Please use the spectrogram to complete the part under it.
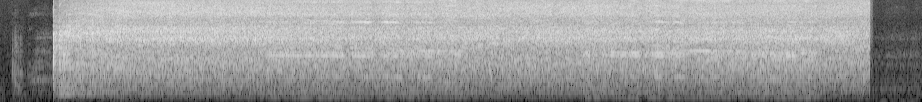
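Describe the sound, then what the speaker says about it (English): An angle grinder cutting into a metal lawn mower part to make a groove: a loud, steady, high-pitched grinding whine that starts abruptly, holds evenly for about eight seconds, then cuts off. "we'll also grind a bit off the other half to create a bit of a groove."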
